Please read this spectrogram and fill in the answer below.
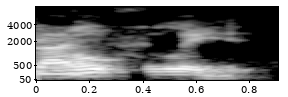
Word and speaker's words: remotely: Some were told to stop work remotely, remotely, remotely, remotely, Remotely. Remotely. Remember, this is always Lee, not lie. Lee. remotely as of last Wednesday.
